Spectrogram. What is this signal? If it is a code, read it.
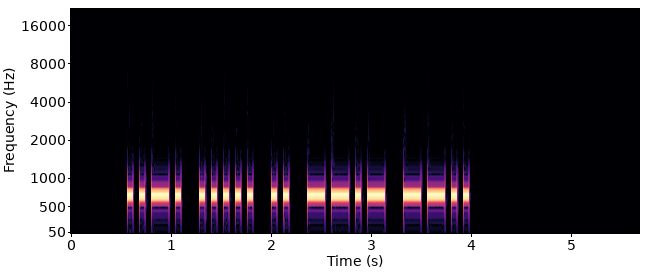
Morse code, heard as a keyed tone, about 20 wpm, 700 Hz. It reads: F5IQZ
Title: DXCC-100 Call Signs - 5 Characters - Repeated 2x - 20wpm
